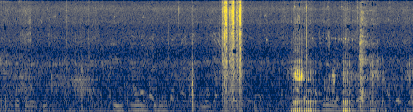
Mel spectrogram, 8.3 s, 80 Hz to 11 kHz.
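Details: Male lion in Samburu National Reserve, Kenya, on May 25, 2019, growling from inside the bush at younger lions to keep them away while he eats: low rumbling growls, louder bursts near the end, with clicks and faint human voices.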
